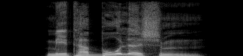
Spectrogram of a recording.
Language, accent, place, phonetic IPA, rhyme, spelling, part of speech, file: German, Germany, Berlin, [metaˈboːlɪʃm̩], -oːlɪʃm̩, metabolischem, adjective, De-metabolischem.ogg
- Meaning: strong dative masculine/neuter singular of metabolisch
